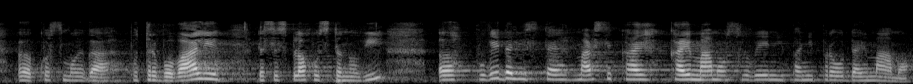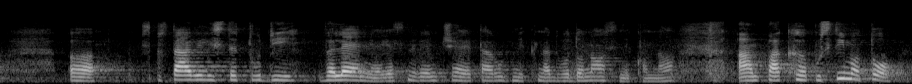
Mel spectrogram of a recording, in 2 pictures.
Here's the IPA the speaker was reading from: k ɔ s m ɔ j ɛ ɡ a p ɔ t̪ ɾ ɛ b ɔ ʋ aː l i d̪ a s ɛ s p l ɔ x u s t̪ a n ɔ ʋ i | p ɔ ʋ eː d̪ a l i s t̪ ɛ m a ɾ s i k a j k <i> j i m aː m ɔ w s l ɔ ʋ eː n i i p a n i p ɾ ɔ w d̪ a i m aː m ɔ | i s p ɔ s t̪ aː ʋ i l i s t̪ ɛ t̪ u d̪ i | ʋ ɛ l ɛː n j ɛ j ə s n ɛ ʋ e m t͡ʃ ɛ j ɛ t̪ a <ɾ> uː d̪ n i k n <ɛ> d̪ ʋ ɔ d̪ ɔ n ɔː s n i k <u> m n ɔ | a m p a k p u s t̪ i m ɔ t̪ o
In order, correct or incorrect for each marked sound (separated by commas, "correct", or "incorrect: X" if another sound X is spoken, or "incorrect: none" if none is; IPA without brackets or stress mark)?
incorrect: a, correct, incorrect: a, incorrect: ɔ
